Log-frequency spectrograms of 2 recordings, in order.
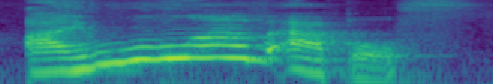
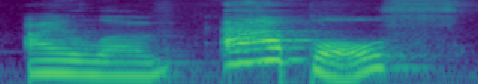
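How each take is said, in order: First: The stress falls on the word love. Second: The stress falls on the word apples. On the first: The feeling is stronger than someone else's. "I'm stressing the feeling" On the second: Attention is drawn to the thing that is loved. "I put the stress on the apples"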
